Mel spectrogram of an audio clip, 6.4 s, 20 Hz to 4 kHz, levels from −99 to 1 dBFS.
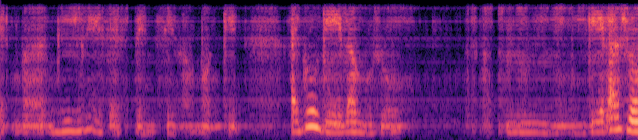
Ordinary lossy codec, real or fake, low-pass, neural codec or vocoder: none; fake; 3.6 kHz; vocoder, 22.05 kHz, 80 mel bands, HiFi-GAN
